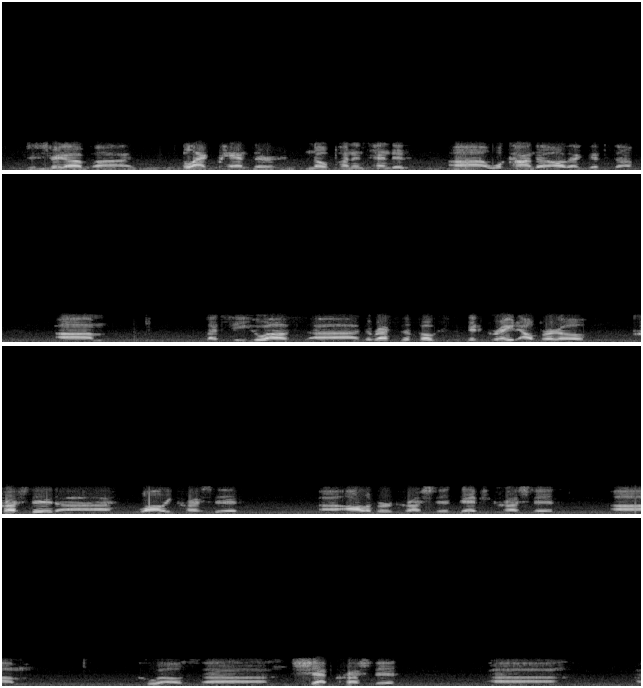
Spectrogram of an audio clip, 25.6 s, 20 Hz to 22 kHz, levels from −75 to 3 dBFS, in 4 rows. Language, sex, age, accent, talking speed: English, male, 30-49, American, 115 wpm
